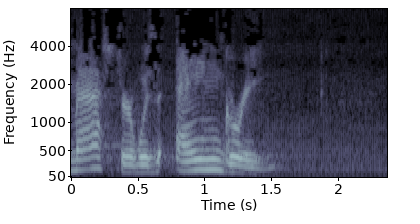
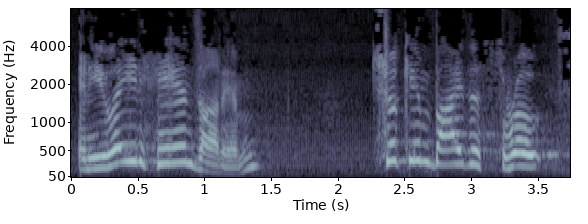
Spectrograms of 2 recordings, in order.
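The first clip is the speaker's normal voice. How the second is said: usual speaking voice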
